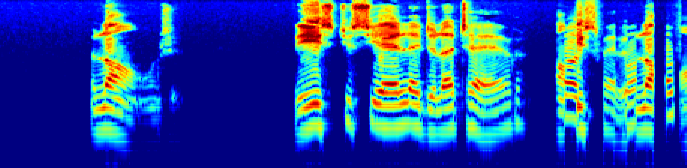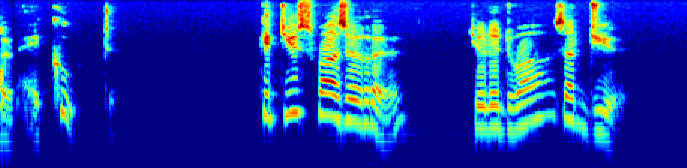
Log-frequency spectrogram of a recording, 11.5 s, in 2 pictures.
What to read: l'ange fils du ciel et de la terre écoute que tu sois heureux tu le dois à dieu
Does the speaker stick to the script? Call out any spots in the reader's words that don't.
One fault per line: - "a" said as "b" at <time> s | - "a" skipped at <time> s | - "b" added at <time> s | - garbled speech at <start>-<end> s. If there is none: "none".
- garbled speech at 4.7-5.9 s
